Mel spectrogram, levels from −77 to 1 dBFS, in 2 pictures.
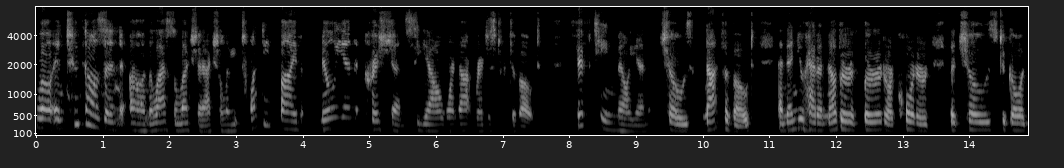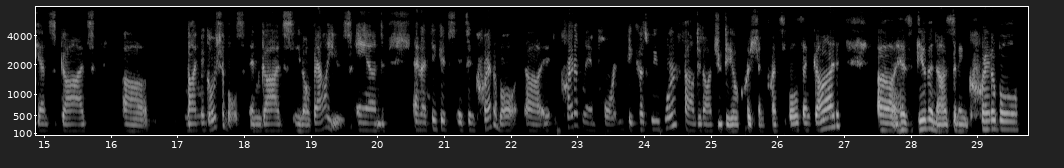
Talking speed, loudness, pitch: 140 wpm, -33 LUFS, 195 Hz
